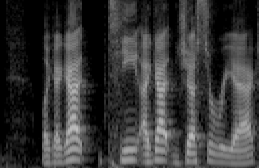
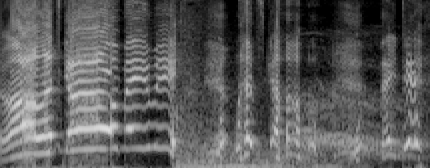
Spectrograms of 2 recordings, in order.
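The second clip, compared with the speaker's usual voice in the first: high, loud celebratory yelling; excited shout; 13 dB louder, slower than usual. Real, not acted. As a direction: scream with joy as it hits the goal. Channel hits a hundred subs.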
